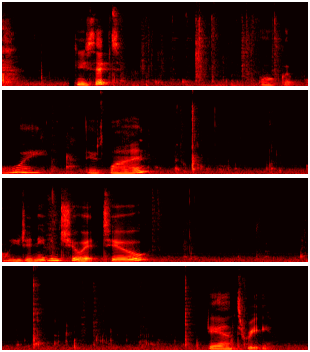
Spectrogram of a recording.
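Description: A dog whines eagerly.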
